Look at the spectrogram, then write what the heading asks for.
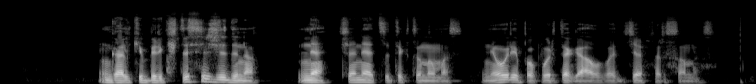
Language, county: Lithuanian, Kaunas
